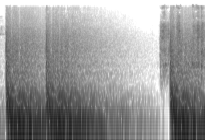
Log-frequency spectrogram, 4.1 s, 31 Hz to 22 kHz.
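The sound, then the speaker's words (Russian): Hand grenades thrown into the second floor of a house explode in a few heavy, deep booms, each trailing into a long rumbling decay. The last blast comes after a brief near-silence, and no voices are heard. “Потом гранаты во 2-й этаж. Все 4 влетели внутрь, и там рванули.”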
